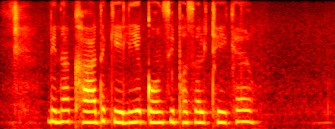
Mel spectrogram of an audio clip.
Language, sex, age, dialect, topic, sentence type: Magahi, female, 25-30, Southern, agriculture, question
